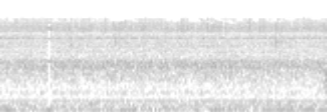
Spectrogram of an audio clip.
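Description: Faint steady hiss of background room tone, with no distinct events.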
